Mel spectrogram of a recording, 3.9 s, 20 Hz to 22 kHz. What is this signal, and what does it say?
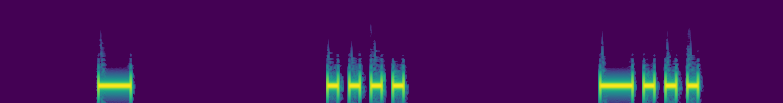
Morse code, heard as a keyed tone, about 22 wpm, spaced as for 8 wpm, 700 Hz. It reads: THB
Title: USA Call Signs - 6x Character Spacing - 22wpm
